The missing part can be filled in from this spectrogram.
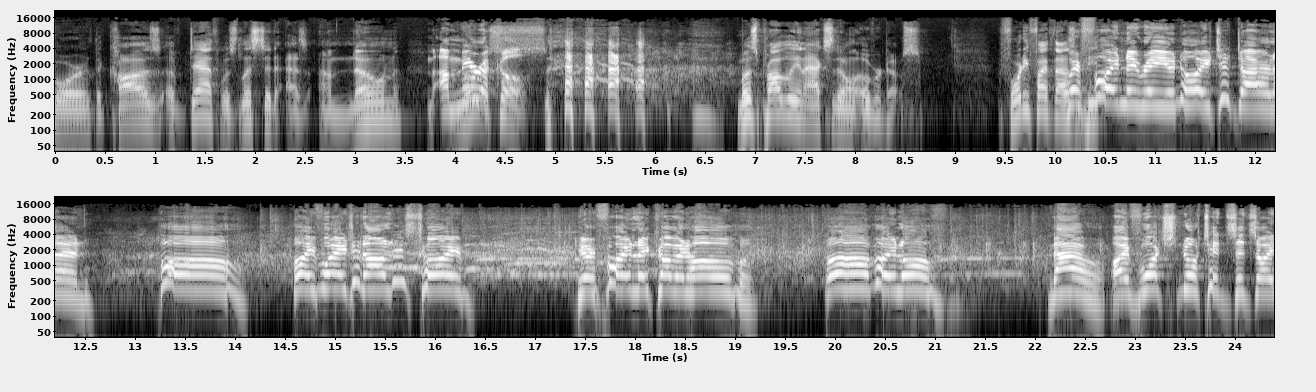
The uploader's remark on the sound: Recorded live in Phoenix, Arizona.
